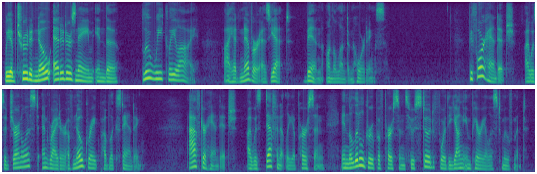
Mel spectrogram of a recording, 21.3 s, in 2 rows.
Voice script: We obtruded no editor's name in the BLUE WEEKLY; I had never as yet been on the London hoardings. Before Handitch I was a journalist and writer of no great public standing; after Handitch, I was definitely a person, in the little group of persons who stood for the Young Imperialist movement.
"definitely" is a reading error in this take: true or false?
false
